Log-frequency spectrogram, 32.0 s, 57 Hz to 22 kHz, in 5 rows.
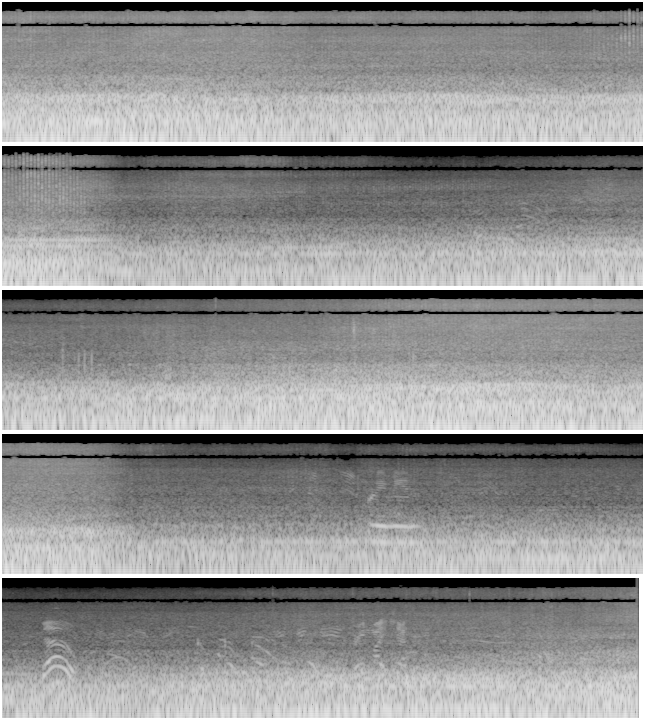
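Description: A pack of box stock go-karts with single-cylinder Predator 212 engines racing past on a dirt track, their engines drawn out in a loud, steady drone that swells as the pack nears. The drone drops away sharply about seven seconds in and again about twenty seconds in as the karts move off, then builds again.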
